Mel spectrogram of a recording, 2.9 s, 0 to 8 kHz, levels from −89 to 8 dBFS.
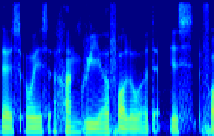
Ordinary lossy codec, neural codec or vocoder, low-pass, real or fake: none; none; 7.2 kHz; real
